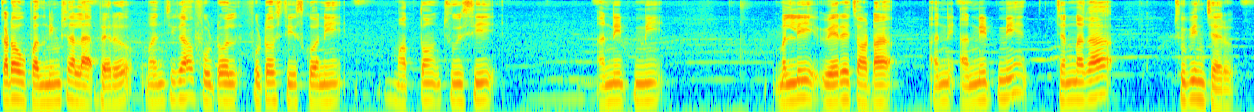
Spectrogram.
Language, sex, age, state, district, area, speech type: Telugu, male, 18-30, Andhra Pradesh, Bapatla, rural, spontaneous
